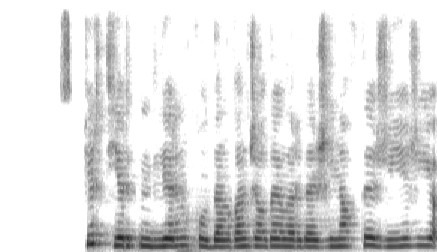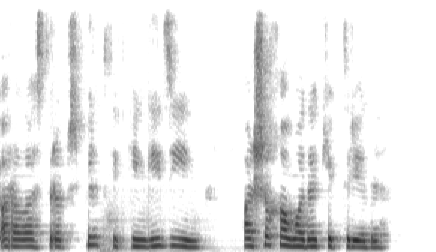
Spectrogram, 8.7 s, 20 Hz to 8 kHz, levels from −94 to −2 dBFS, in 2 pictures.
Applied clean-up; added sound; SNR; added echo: neural mask model DeepFilterNet 3.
